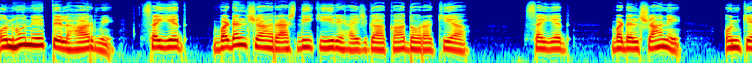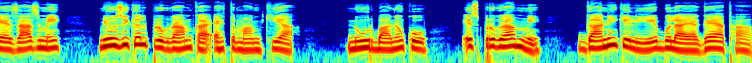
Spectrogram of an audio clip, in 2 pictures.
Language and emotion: Urdu, neutral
